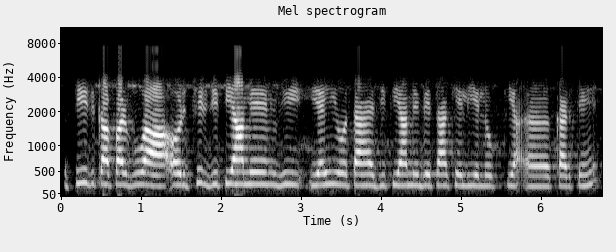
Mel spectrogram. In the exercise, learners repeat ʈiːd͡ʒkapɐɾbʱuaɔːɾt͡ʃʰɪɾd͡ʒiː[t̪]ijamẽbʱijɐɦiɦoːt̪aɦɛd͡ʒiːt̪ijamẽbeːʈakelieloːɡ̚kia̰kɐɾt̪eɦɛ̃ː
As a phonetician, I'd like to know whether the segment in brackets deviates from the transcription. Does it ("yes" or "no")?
no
